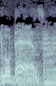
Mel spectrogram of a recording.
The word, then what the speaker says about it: Lourdes: night called Lord Aires spelled exactly the same as Lourdes actually but we understand it's to pronounce Lord Aires so we congratulate McDonald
